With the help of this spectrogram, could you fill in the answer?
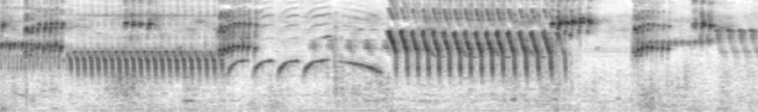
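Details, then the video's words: Male timbrado canary singing strongly: a fast, even buzzy trill, then a series of short descending whistled slides. A second rapid trill follows at a higher pitch, ending in brief high notes. "Canary singing Strong Bird - ذكر كناري تغريد نار"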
